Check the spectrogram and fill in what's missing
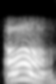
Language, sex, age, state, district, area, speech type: Assamese, female, 30-45, Assam, Charaideo, rural, conversation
